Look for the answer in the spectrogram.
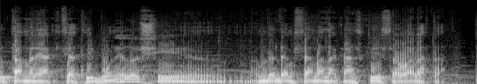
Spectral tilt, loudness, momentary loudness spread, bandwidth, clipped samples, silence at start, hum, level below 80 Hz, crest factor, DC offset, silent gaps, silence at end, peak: -7.5 dB/octave; -12 LUFS; 6 LU; 14 kHz; 0.8%; 0 s; none; -24 dBFS; 10 dB; 0.2%; none; 0.15 s; 0 dBFS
